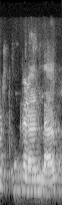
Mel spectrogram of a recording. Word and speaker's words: G.O.A.T Brand Labs: So how do you pronounce this? So Goat Brand Labs because it has greatest of all time built into it.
